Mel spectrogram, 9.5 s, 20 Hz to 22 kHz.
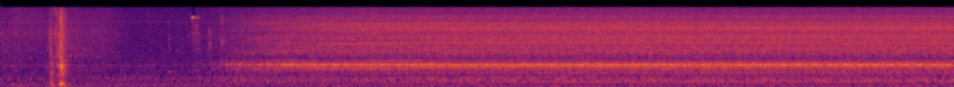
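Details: Singer Featherweight 221 sewing machine motor, after repair of damage from wrong lubricant, running unloaded; click then smooth, even hum at steady pitch, no grinding; normal motor run.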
